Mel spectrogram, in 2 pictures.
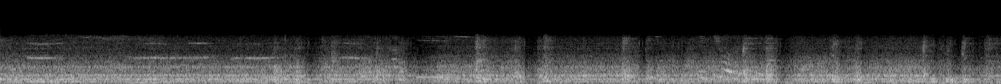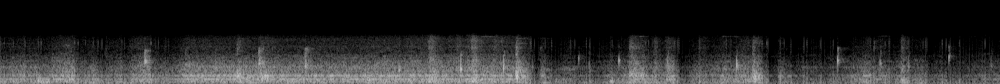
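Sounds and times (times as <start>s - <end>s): railcar engine hum: 0.0s - 20.0s
wheels clicking over rail joints: 2.7s - 11.8s, 14.2s - 20.0s.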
